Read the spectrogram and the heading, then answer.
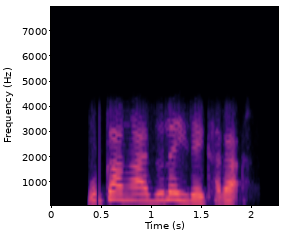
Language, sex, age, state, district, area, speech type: Manipuri, female, 18-30, Manipur, Kangpokpi, urban, conversation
